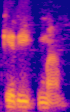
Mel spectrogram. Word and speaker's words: kerigma: con ustedes aquí lo tengo así así se pronuncia la palabra kerigma vamos a leer el concepto kerigma ok eeuu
